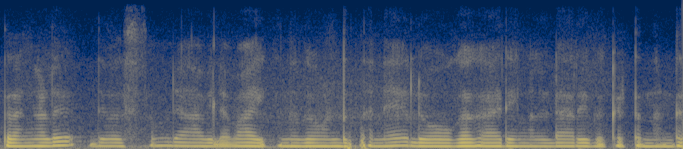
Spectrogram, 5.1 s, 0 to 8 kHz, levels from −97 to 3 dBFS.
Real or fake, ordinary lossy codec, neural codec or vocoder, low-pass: real; none; none; none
